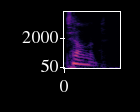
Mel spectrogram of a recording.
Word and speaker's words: tallant: yep which is talent which is spelled tallant t-a-l-a-n-t dot asia i'm so people call me ant i'm not exactly tall it's pronounced talent and spell and in fact it is pronounced talent itself uh um but just not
